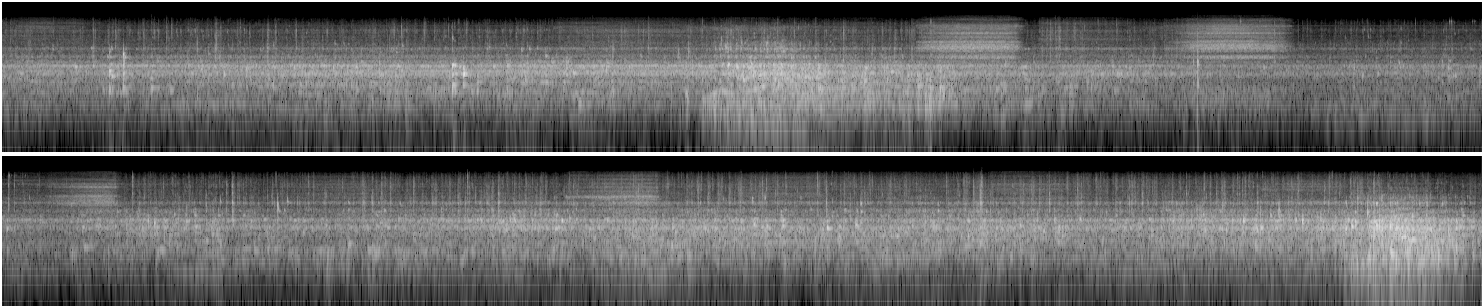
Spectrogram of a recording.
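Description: Scuba regulator breathing heard underwater: short hissing inhalations and bubbling, gurgling exhalations, the loudest bubble bursts coming about seven seconds in and near the end. A steady underwater hum lies underneath.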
